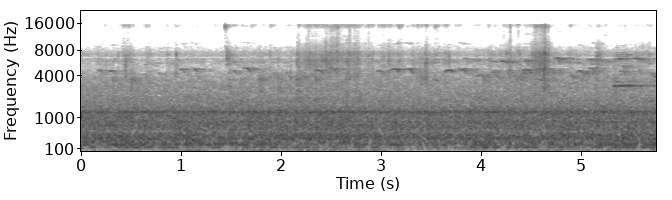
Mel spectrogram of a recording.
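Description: Steady background noise with a low hum and a steady high tone, with brief high chirps and a few faint crackles now and then.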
